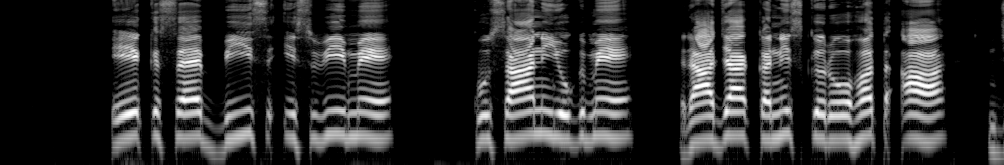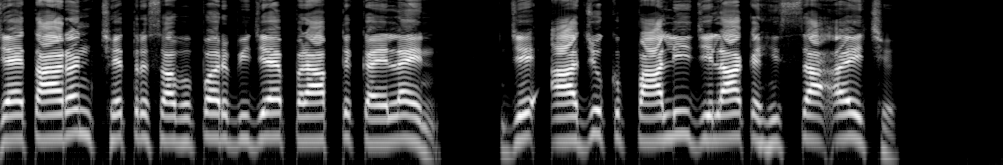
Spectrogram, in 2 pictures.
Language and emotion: Maithili, neutral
